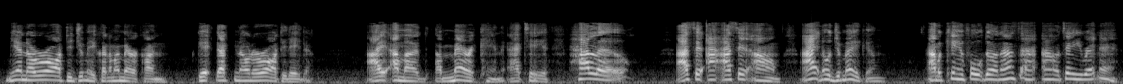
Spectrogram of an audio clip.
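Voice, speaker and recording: A woman voicing a defiant woman who insists over and over that she is American, in a lower, dismissive tone. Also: animated, a little fast, bright, forceful tone, breathy edge, muffled recording, full character voice.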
